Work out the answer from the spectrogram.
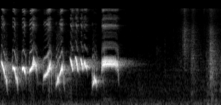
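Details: White-rumped shama lure song, a brief burst of varied squawky, warbling notes ending in a harsh drawn-out note, then near silence.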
